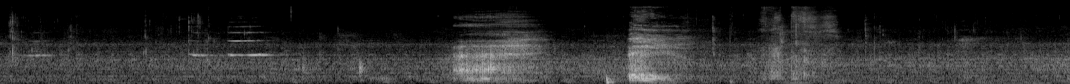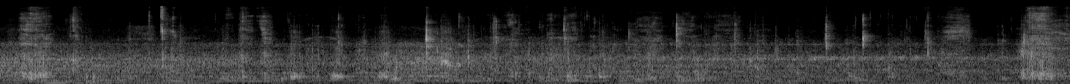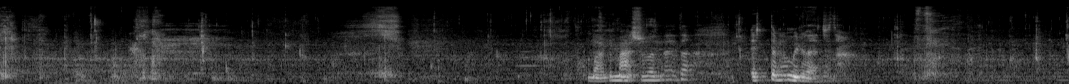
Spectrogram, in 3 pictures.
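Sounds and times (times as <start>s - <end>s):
wet chewing and lip smacks: 0.0s - 3.8s, 7.1s - 9.7s, 11.0s - 27.3s, 30.0s - 32.0s.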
